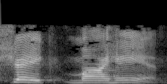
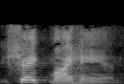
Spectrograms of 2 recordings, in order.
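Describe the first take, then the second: First: "Shake my hand" drawn out very slowly, higher and louder; insistent repeat. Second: Slow, measured request at usual volume; slow demand. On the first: Pastor insisting to baffled driver, "Shake my hand" slow, loud and emphatic. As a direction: stretch each word of "Shake my hand" firmly. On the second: Pastor at a loss facing big driver, slow demand. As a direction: say it slowly, unsure what else to say. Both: Retold or imitated.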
